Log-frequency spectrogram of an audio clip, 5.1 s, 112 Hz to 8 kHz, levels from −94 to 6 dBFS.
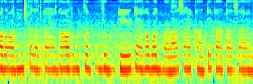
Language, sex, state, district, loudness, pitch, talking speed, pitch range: Hindi, female, Uttar Pradesh, Budaun, -17 LUFS, 245 Hz, 225 wpm, 235-250 Hz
